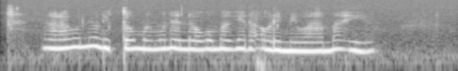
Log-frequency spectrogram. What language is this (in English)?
Kikuyu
